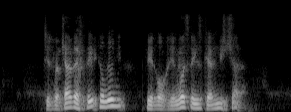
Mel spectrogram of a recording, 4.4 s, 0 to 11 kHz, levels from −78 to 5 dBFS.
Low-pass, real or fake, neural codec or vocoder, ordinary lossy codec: 7.2 kHz; fake; codec, 16 kHz, 0.5 kbps, FreqCodec, larger model; Opus, 32 kbps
